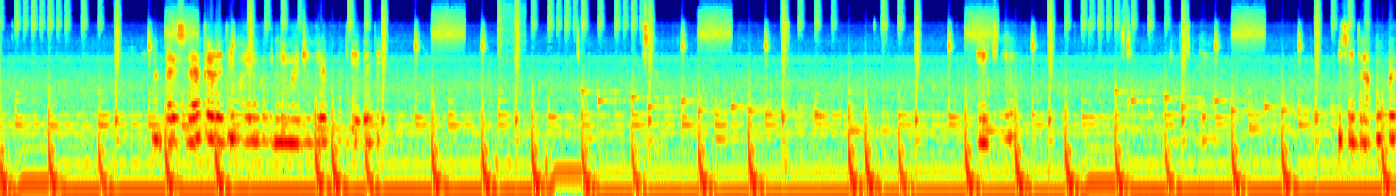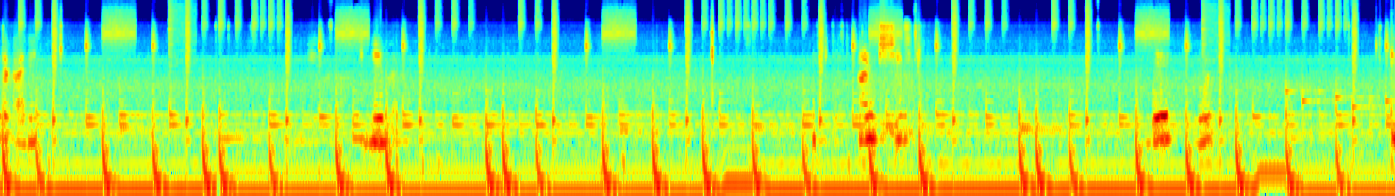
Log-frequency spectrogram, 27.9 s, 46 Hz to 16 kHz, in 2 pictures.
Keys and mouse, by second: 0.0 KP_Add, 0.0 click, 2.1 KP_4, 2.3 KP_4, 3.6-4.1 ctrl+KP_8, 4.7 KP_Add, 4.9 KP_Add, 8.7 alt+click, 10.9 alt+shift+click, 11.9 KP_4, 12.6-13.6 ctrl+KP_4, 16.1 alt+shift+click, 17.2 alt+shift+click, 18.1 KP_4, 18.3 KP_4, 19.1 KP_6, 20.1-21.0 ctrl+KP_4, 24.8 alt+shift+click.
